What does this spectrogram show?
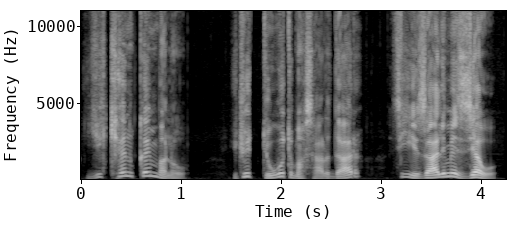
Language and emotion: Kashmiri, angry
